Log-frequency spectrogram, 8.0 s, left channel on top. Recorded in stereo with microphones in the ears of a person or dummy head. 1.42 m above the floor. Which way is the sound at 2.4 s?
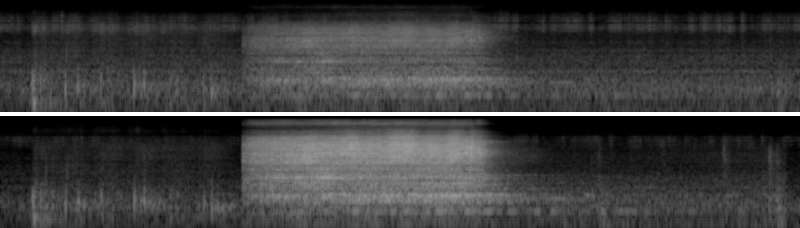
40° right (ahead or behind).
